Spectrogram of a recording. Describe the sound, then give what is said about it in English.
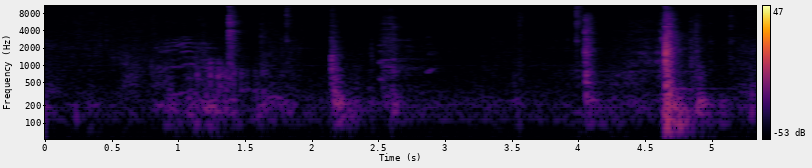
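A pet named Echo whines with a few soft, drawn-out cries, then she is let outside and a door opens and shuts with a series of sharp clicks and knocks. The sounds are fairly quiet, and no one talks. “She's whining. Hold on. I'm going to let her outside the door, even though she's going to want to come back in 2 seconds.”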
